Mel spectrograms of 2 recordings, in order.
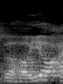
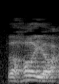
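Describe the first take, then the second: First: The stress is on the final syllable. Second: The stress is on the middle syllable. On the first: It refers to the future. "and it will be" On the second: It refers to the past. "and it had been"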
